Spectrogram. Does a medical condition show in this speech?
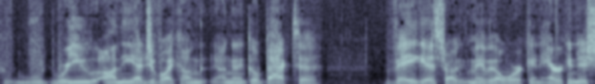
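No.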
